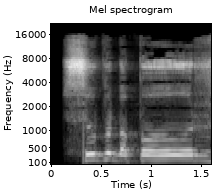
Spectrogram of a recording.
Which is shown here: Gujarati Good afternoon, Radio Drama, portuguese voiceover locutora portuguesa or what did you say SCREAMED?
Gujarati Good afternoon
